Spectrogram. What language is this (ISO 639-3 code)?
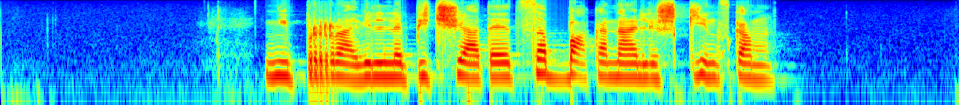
rus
